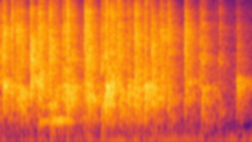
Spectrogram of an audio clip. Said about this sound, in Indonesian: Tepuk tangan untuk ketiga orang narasumber.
